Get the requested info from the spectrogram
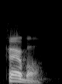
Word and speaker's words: Faribault: Faribault. – Faribault. – Yeah. – Everyone calls it Faribault. But that's a French word, though. – Faribault. – The B-A-U-L-T, that's a French thing.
